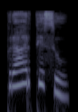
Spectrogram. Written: ಪ್ರಾರ್ಥಿಸು

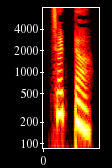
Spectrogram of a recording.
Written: ಚಿಟ್ಟು

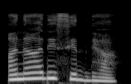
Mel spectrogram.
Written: ಅನಾದಿಸಿದ್ಧ

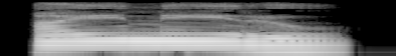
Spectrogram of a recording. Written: ಐನೀರು

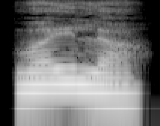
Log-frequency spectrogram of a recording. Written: ವೈಲ

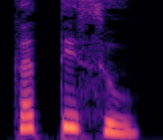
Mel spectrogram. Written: ಕಥಿಸು

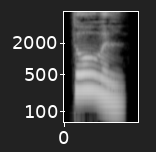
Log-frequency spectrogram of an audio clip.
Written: ತೊವಲ್

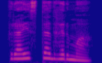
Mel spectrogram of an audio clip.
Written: ಕ್ರೈಸ್ತಧರ್ಮ

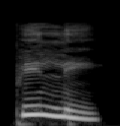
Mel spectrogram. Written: ಪಿಲ್ಲಿ

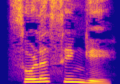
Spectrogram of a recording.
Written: ಸೊಳಸಿಂಗೆ

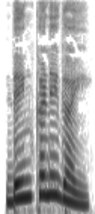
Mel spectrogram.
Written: ಡೆಂಕಣಿಕೈ

